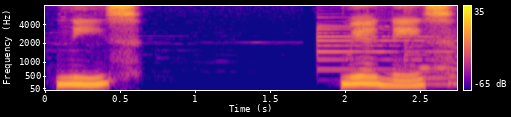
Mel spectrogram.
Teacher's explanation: stress is on knees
